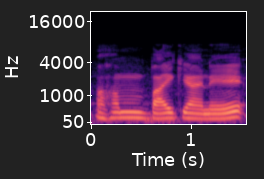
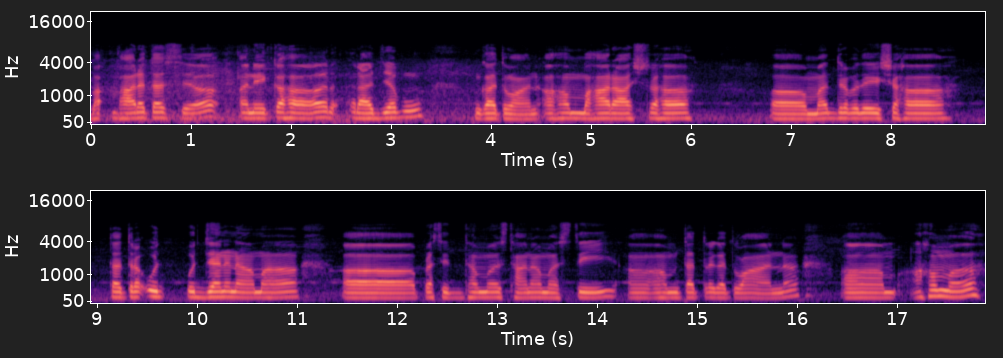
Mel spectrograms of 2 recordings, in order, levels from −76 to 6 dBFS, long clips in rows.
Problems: constant background noise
